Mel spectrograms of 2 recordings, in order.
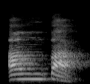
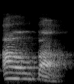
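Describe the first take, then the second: First: The n is lengthened with a nasal sound. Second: The n is short and plain. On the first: This is the style of Quran recitation. "lebih panjang anta. N-nya itu sudah nggak seperti N biasa, jadi agak sedikit ada nasal" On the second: This is how it is normally said. "Padahal cuman anta"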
